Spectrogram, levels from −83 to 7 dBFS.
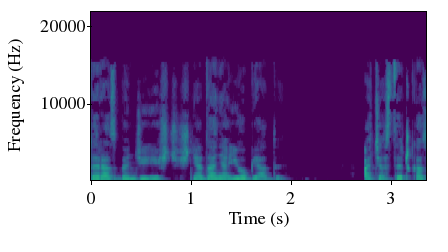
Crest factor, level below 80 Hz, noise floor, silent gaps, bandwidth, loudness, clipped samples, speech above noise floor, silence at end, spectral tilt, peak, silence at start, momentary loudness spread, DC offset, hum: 20 dB; -76 dBFS; -78 dBFS; none; 16 kHz; -35 LUFS; under 0.1%; 43 dB; 0 s; -4 dB/octave; -16 dBFS; 0 s; 7 LU; under 0.1%; none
